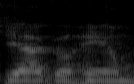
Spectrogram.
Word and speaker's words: Yago Ham: A lot of people have trouble pronouncing it, but it is Yago Ham Barbecue.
